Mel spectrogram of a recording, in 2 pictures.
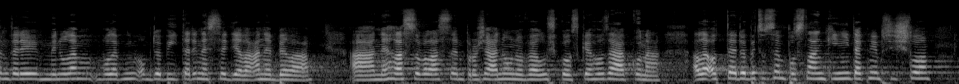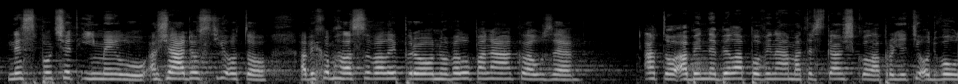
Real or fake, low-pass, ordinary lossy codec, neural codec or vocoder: real; 14.4 kHz; AAC, 48 kbps; none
